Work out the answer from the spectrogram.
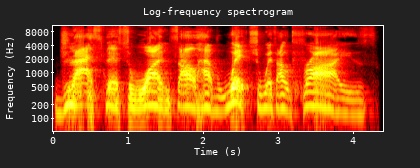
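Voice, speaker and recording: A woman's voice: lowish voice, drawn-out words, creaky, pushed and bright, slightly rough, voice pushed down, exaggerated voice. A woman voicing a mean male dragon in a children's storybook. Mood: menacing. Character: mean, menacing male dragon who turns cowardly.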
